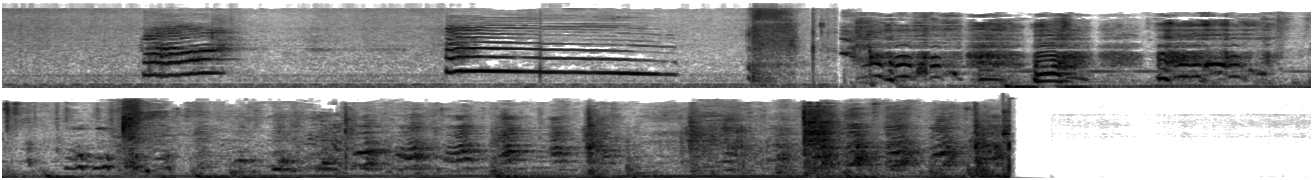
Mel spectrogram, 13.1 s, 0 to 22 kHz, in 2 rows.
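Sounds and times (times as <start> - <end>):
low steady hum: 0.0 - 11.6
people laughing: 4.2 - 11.6.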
